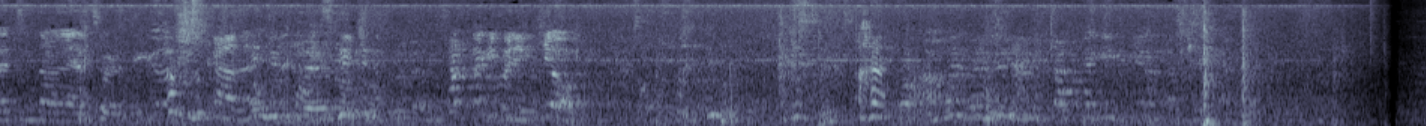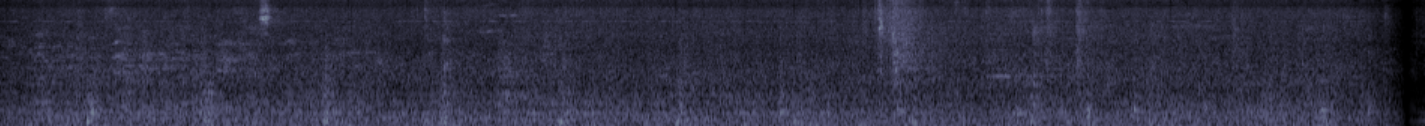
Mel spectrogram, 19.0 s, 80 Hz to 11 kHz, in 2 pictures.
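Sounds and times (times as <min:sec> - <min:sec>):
faint voices: 0:00.0 - 0:08.6
escalator rumbling: 0:00.0 - 0:19.0.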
